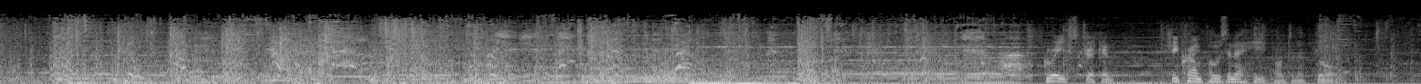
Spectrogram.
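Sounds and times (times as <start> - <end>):
crowbar smashing jars and sculptures on a work table: 0.0 - 9.8
speech: 10.5 - 14.0.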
